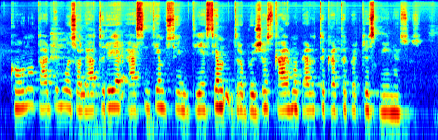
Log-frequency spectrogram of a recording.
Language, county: Lithuanian, Marijampolė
